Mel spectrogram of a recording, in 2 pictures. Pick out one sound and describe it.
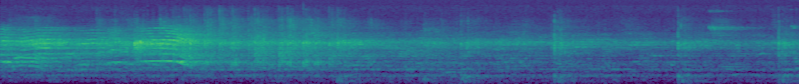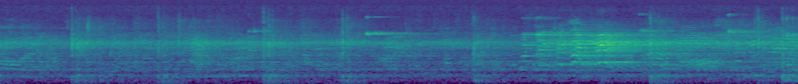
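Spectators in the stands shout and cheer.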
